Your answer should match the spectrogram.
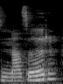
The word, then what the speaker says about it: Nazar: But I know that people have called me out on that before and been like, it's not Najr, it's Nazar.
